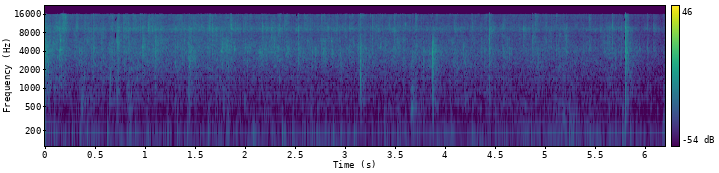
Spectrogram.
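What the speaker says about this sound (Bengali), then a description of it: "আমার পেঁয়াজটা ভাজা হয়ে গেছে" Onions fry over high heat in a pan for fish curry, giving a dense, even sizzle with scattered sharp crackles and pops, steady and close without any voices.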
